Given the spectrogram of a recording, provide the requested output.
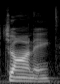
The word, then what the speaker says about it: Joni: Okay, it is spelled Joni, but it's pronounced Johnny.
